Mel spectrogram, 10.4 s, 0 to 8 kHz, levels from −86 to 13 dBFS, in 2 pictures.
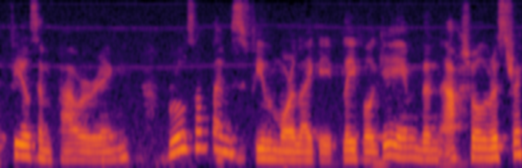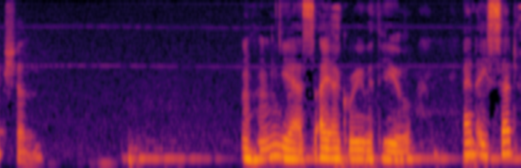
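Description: A faint, steady high whistle sits under this speech recording throughout, wandering between about 2.4 kHz and 2.6 kHz at roughly 45 dB below the talker. It is a switching supply whistle: a switching power supply running in an audible burst mode, or beating against another, leaks its tone into the audio. From 8.53 to 8.64 s, and again from 10.39 to 10.44 s, a short, quieter copy of the speech trails the original by 247 ms and 253 ms respectively, sitting about 20 dB down. This is an echo leak, likely from a far end playing the call over a loudspeaker whose echo canceller let part of that pickup return.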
